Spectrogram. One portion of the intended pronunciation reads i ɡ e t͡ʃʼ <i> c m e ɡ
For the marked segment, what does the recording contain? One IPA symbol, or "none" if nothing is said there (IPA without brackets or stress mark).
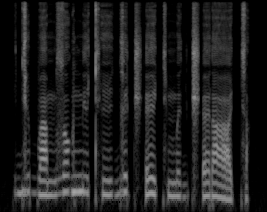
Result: e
